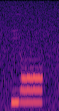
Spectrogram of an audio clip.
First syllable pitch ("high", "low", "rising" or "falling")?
high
